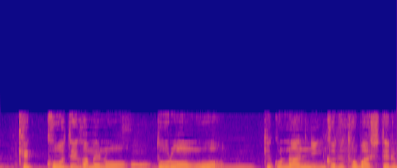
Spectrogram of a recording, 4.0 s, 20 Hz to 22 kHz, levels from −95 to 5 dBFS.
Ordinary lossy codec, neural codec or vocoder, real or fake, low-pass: none; none; real; 7.2 kHz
